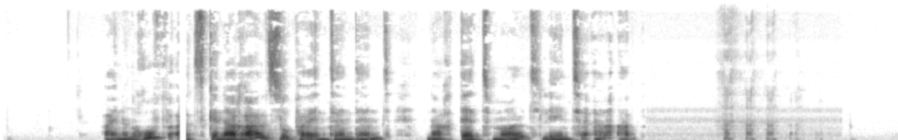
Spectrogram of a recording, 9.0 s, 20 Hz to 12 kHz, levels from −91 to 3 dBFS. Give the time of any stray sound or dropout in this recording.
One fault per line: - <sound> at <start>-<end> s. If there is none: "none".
- dropout at 1.8-1.9 s
- laugh at 7.1-8.3 s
